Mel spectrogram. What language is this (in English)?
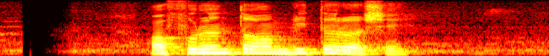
Bangla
